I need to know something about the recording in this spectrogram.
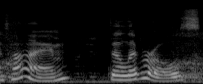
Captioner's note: speaking French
